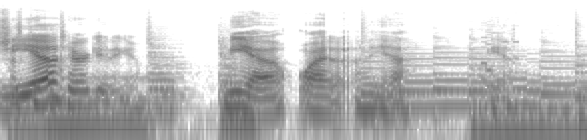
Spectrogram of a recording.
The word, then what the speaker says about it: Mia: Mia. Why? Yeah. Mia. How did you know Maya Fey? Did I say Maya again?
